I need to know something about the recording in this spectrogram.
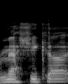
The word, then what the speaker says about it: Mexica: the pueblo in people uh the mexican or mashika excuse me now i know we say it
